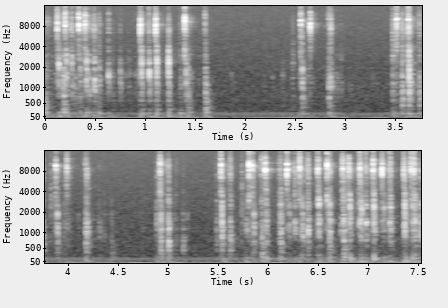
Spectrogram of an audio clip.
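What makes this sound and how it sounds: Fingertips type fast on a backlit mechanical keyboard with black plastic keycaps, making bursts of sharp, bright clicks and clacks separated by brief pauses. A low steady hum sits underneath the keystrokes.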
